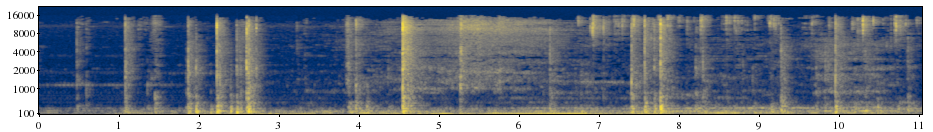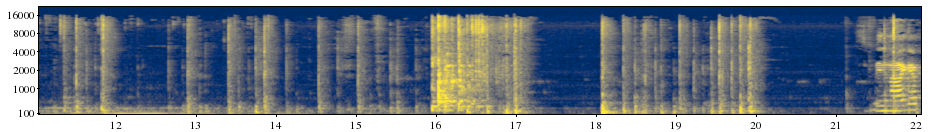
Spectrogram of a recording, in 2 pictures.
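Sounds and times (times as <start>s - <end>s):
low background music: 2.7s - 18.3s.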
